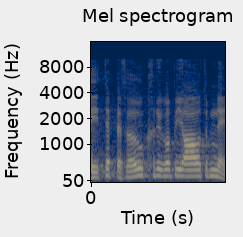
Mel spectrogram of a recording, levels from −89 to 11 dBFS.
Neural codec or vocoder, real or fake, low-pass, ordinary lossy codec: vocoder, 22.05 kHz, 80 mel bands, Vocos; fake; 9.9 kHz; none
